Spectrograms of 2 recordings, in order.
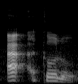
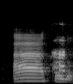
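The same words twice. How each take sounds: First: The first vowel is kept short. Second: The first vowel is drawn out long. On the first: "enggak panjang asalnya" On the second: "itu dipanjangkan makanya"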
